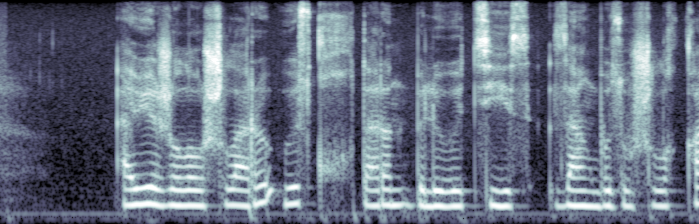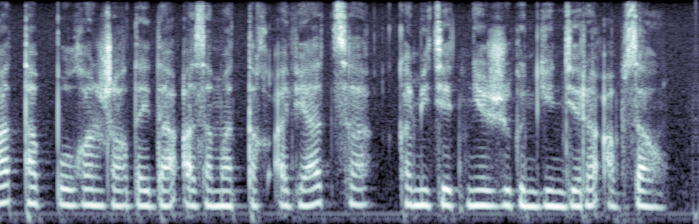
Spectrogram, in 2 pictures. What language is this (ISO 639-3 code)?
kaz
